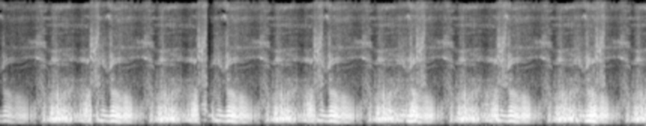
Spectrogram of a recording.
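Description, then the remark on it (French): A human voice makes a low, continuous, rasping grunt, edited into a loud rhythmic rumble that pulses steadily and imitates a large cat purring in its sleep. “Une sorte de gros chat qui ronronne en dormant.”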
